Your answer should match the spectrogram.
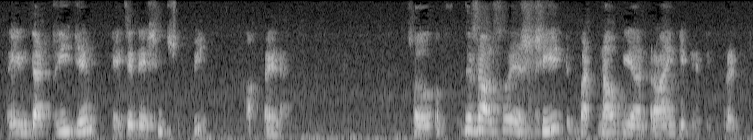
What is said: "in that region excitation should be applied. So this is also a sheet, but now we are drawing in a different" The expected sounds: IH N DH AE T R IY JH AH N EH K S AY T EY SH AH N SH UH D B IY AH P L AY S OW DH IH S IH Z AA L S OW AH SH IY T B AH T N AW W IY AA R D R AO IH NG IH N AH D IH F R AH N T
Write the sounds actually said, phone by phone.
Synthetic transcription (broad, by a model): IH N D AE T R IY JH AH N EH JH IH T EY SH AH N SH UH D B IY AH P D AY S OW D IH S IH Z AA L S OW AH SH IY T B AH T N AW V IY AA R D R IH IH NG IH N AH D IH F R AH N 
